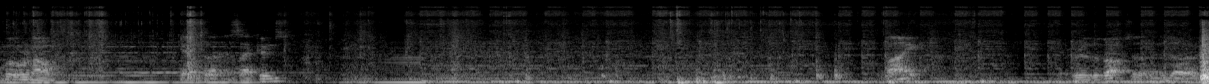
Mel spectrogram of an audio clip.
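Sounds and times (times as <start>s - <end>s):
plastic wrapping crinkling: 0.0s - 2.2s, 2.8s - 8.5s
background music with bass: 0.0s - 12.0s.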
